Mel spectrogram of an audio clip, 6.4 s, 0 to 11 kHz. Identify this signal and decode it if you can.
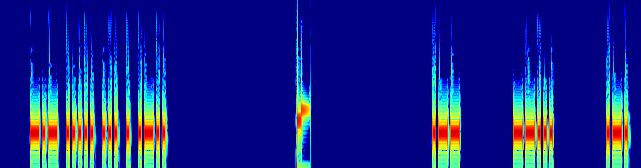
Morse code, heard as a keyed tone, about 40 wpm, spaced as for 24 wpm, 700 Hz. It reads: K5SEL W7R
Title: USA Call Signs - 5 Characters - 6x Character Spacing - 40wpm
